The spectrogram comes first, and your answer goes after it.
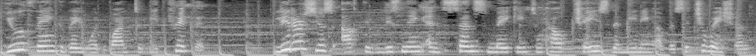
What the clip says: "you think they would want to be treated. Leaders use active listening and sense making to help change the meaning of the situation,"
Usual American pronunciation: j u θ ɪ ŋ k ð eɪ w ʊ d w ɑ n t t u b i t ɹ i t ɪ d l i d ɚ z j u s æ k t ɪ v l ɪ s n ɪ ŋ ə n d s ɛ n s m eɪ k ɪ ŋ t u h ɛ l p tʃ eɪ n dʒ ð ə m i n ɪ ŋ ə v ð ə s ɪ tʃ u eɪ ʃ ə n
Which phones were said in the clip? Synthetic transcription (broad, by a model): j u θ ɪ ŋ k ð eɪ w ʊ d w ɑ n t t u b i t ɹ i t ɪ d l i d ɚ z j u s æ k t ɪ v l ɪ s n ɪ ŋ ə n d s ɛ n s m eɪ k ɪ ŋ t u h ɛ l p tʃ eɪ n dʒ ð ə m i n ɪ ŋ ə v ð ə s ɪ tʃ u eɪ ʃ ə n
